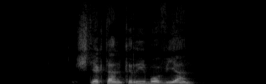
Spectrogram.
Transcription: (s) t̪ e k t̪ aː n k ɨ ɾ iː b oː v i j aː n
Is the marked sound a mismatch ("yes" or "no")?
yes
